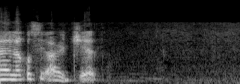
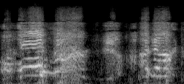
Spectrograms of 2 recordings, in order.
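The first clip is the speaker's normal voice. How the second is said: sobbing cries of panic, rising into shouts; panicked crying; 9 semitones higher, 4 dB quieter than usual. Acted. Mother finds her baby not breathing, panicked sobbing cries. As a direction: cry out for the child in terror.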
